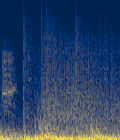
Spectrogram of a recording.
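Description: Titan weapons firing in the tabletop wargame adaptation Adeptus Titanicus: Dominus, a dense run of overlapping booms and bursts rolling one into the next at steady loudness for a couple of seconds, under a low rumbling bed.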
